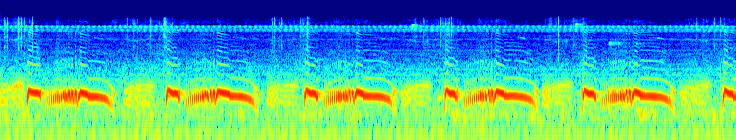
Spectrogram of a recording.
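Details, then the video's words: Red-eyed albino white turtle dove singing at night, its sweet song a steady series of about six phrases, each a crisp first note and a long quavering coo falling at the end, roughly every two to three seconds, over a faint hum. "SUARA MERDU BURUNG PUTER PUTIH MATA MERAH MANGGUNG DIMALAM HARI"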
